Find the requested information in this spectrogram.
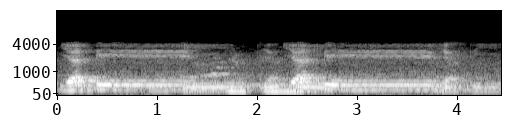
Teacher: huruf ta itu kan huruf yang tipis ya istifal dia jadi ringan aja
